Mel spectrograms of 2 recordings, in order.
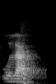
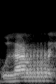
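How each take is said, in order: First: The final r is trilled only lightly. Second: The final r is trilled heavily. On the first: The speaker calls it right. "tapi ular" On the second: The speaker calls it wrong. "kalau ular itu kebanyakan"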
